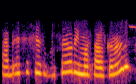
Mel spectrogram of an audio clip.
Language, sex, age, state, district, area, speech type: Kashmiri, female, 30-45, Jammu and Kashmir, Ganderbal, rural, conversation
